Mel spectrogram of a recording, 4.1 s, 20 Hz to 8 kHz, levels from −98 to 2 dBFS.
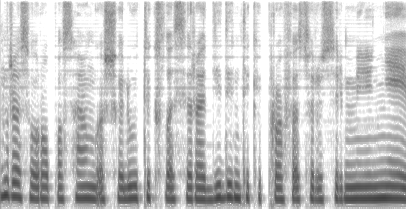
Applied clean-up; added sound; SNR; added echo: neural mask model DeepFilterNet 3.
